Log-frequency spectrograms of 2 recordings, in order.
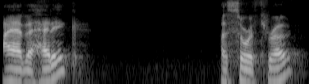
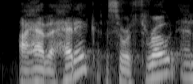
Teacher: When we say a list of items, the voice often goes up on each item before the last one. The voice goes down on the last item in the list. Listen to the way my voice goes up on the first two items. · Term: Intonation of lists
